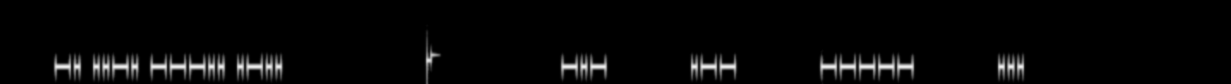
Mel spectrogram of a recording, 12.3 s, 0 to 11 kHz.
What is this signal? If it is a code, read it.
Morse code, heard as a keyed tone, about 25 wpm, spaced as for 13 wpm, 700 Hz. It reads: NF8L KW0S
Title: USA Call Signs - 6x Character Spacing - 25wpm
